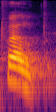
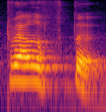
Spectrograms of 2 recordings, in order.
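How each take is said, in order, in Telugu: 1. th ముందు f శబ్దం వినిపించదు. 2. th ముందు f శబ్దం వినిపిస్తుంది. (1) "it is not ట్వెల్త్" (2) "ఎఫ్ పలకాలి కూడా"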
